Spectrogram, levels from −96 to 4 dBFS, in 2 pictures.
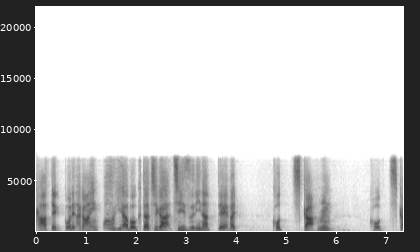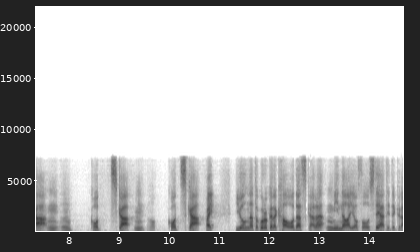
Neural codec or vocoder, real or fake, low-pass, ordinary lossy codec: codec, 16 kHz, 0.3 kbps, FocalCodec; fake; 7.2 kHz; AAC, 48 kbps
